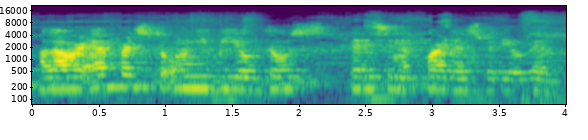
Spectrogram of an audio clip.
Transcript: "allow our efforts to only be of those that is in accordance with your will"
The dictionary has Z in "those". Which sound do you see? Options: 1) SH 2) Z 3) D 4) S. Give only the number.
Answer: 4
